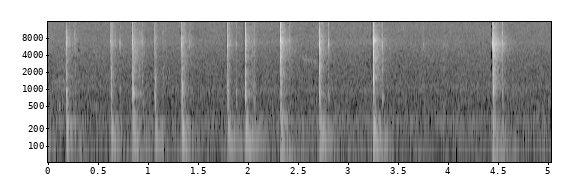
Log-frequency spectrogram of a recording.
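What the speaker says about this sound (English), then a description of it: "I'm just gonna, type in my password here on my keyboard." Crisp, separate keystrokes as a password is typed on an Acer Iconia Tab W500 keyboard in an uneven rhythm, about a dozen clicks, close up in a quiet room.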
